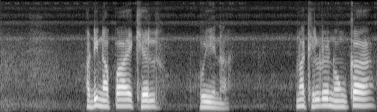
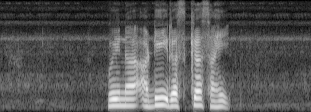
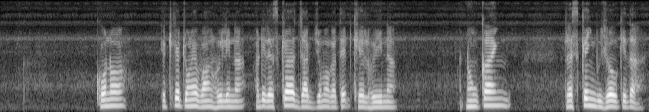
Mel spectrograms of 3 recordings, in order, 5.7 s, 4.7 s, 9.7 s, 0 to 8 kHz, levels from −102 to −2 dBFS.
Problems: constant background noise, background conversations at intervals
